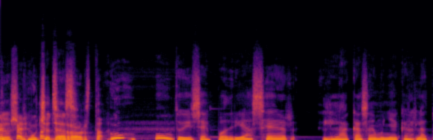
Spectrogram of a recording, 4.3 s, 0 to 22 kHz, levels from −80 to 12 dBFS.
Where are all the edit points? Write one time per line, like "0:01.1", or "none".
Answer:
0:01.7

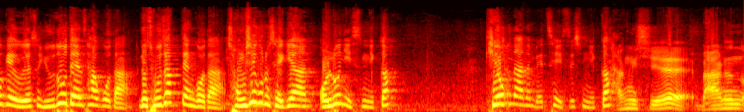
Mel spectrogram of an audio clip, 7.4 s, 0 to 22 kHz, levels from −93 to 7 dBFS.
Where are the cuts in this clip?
0:01.3
0:02.3

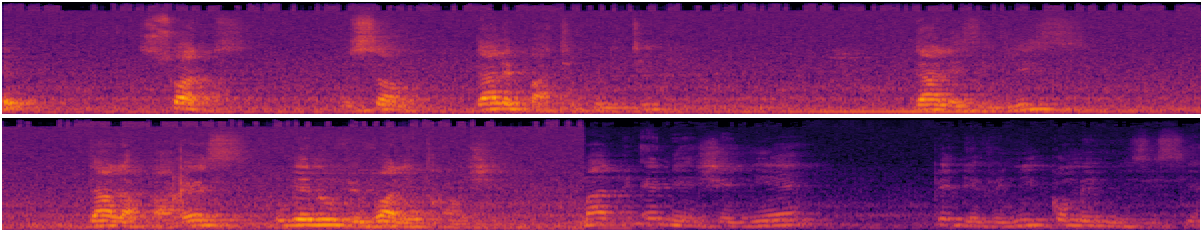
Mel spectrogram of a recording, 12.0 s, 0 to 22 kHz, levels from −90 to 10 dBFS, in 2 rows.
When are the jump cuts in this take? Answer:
0:08.8

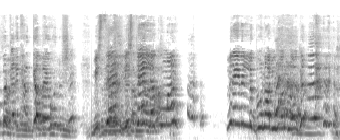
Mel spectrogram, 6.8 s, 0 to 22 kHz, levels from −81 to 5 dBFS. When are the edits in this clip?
none

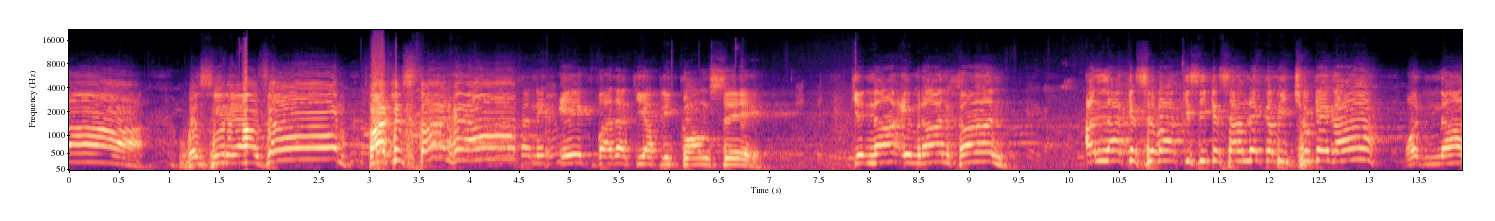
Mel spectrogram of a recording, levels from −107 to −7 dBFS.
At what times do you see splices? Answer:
0:04.6

